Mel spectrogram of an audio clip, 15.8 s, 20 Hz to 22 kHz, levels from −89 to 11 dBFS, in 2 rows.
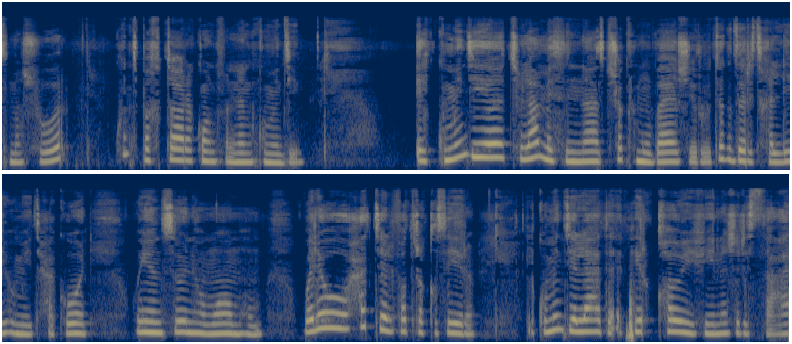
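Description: Throughout, s sounds are gritty and nothing remains above 14.9 kHz. The likely cause is HE-AAC compression at a low bitrate, rebuilding the treble from copied lower bands.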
